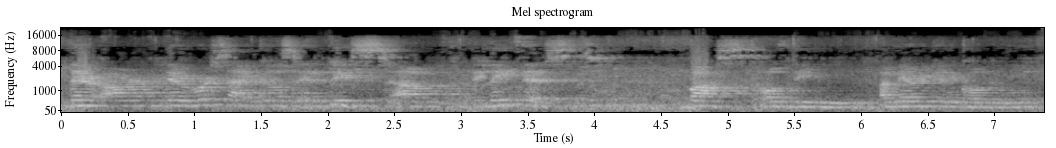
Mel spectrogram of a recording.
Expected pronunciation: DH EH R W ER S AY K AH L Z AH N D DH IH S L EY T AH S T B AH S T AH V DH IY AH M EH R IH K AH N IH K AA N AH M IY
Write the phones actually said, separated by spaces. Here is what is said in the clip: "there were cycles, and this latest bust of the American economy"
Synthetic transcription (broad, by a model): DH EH R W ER S AY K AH L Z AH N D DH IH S L EY T AH S T B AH S AH V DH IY AH M EH R IH K AH N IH K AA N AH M IY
